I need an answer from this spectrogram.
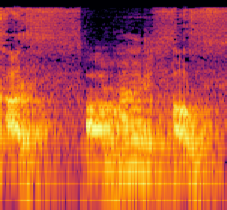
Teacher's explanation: huruf ra dan disebut mengembalikan ataupun mengulangi getaran lidah sekali lagi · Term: takrir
